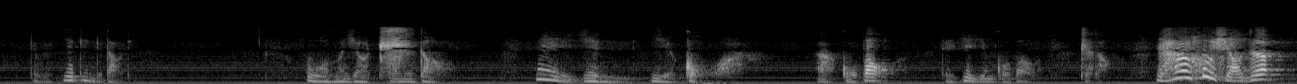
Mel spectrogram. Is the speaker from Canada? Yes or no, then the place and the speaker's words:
no; Taiwan; 我们台湾今天这么样的富裕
